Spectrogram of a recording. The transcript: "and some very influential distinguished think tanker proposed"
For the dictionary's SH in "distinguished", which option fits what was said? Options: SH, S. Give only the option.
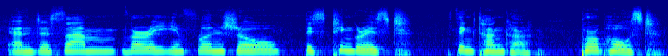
S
